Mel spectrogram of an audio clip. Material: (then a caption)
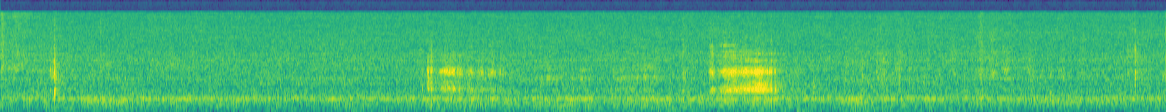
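Plastic. Fingertips tap and trace along the plastic shell and buttons of a small, hollow, clamshell Nintendo Mario Bros Game & Watch handheld held in both hands, and the device is folded. Faint, brief ticks and soft scratchy rubbing sit over a low steady hum, with the loudest bright, papery scraping burst near the middle-end and a sharp little click at the close.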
